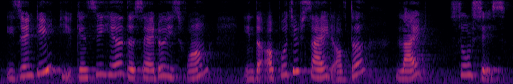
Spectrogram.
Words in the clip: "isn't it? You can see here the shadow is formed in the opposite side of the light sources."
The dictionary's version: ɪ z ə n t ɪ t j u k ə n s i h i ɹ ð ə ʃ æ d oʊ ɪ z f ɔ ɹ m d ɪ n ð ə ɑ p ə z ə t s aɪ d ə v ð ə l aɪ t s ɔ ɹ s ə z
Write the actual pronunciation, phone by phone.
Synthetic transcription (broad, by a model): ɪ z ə n t ɪ t j u k ə n s i h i ɹ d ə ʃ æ d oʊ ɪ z f ɔ ɹ m d ɪ n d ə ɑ p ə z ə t s aɪ d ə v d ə l aɪ t s ɔ ɹ s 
